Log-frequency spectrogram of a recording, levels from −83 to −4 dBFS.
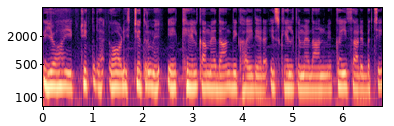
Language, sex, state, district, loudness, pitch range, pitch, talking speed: Hindi, male, Maharashtra, Chandrapur, -16 LUFS, 150-170 Hz, 160 Hz, 220 wpm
